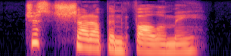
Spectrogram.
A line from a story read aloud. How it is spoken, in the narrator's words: I snapped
